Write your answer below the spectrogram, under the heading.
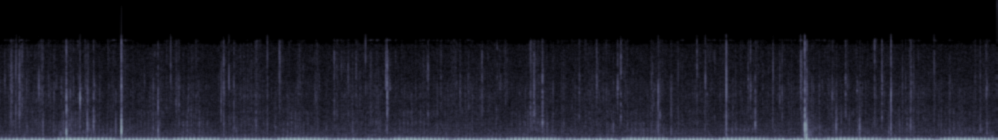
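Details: Cat purring beside a fireplace, a low steady rumble that swells and fades about once a second with each breath, roughly nine cycles, while sharp pops and snaps of crackling fire flick over it.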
